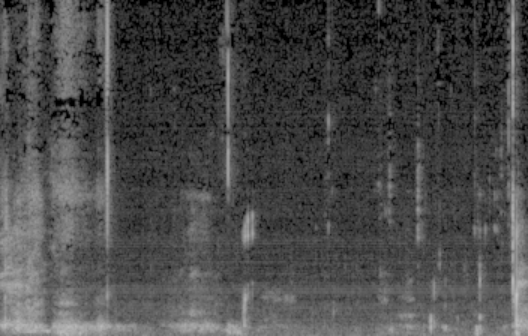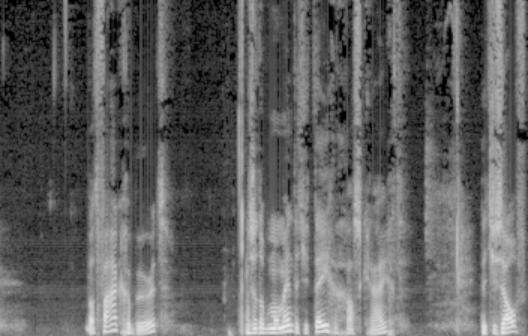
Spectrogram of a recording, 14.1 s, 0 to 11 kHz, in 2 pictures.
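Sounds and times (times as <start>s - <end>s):
person sipping a drink with slurps and a swallow: 2.9s - 3.5s, 5.0s - 7.0s
speech: 8.2s - 9.4s, 10.3s - 12.5s, 13.5s - 14.0s.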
